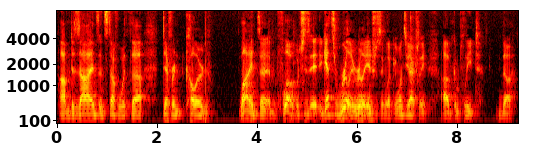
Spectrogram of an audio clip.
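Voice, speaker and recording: A young man with a low-pitched voice reviews a phone game, casually walking through the gameplay at a moderate pace. He's enthusiastic and rambling, full of ums and restarts, filming his phone screen in an indoor room.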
